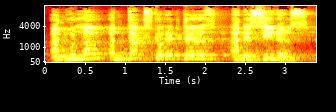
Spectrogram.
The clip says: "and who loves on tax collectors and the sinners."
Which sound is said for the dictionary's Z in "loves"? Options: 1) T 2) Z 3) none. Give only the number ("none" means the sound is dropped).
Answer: 3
